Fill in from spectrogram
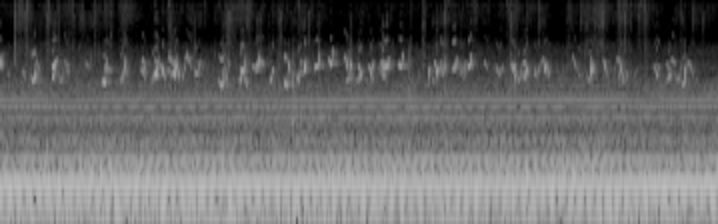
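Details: Baby chicks chirping while playing: a busy overlapping chorus of short, high, rising and falling peeps from many chicks, with steady low humming machine-like noise underneath.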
